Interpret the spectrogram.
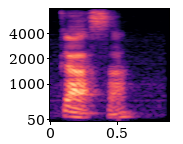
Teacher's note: tenemos una velar sorda implosiva como en casa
